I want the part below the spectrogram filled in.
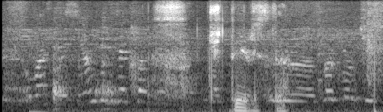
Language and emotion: Russian, neutral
